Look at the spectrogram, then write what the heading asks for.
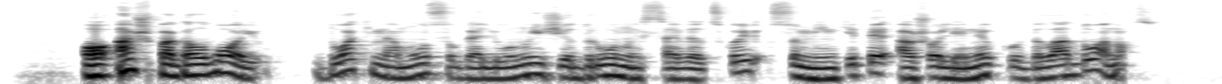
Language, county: Lithuanian, Šiauliai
